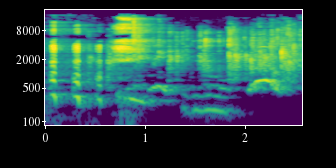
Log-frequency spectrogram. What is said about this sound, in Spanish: Ese aplauso fue que me aturdieron. Casi se me pararon los pelos, ¿no?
